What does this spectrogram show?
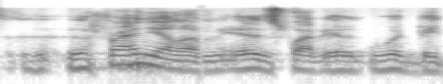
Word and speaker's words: frenulum: go and that's the torn uh is it pronounced frenulum well it it's yeah it's the frenulum is what it would be torn but this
